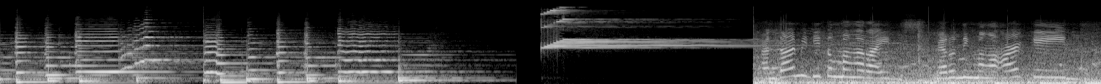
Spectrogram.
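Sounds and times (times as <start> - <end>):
background music: 0.0 - 6.9
bright electronic ding: 5.4 - 7.7.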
